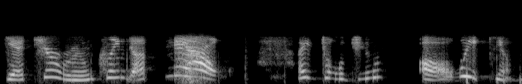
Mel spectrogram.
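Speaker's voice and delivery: loud, exasperated order, stretched out; stern parent to teenager. Retold or imitated. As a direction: lay down the law to a teen. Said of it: "a totally different tone of voice".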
